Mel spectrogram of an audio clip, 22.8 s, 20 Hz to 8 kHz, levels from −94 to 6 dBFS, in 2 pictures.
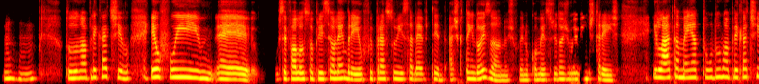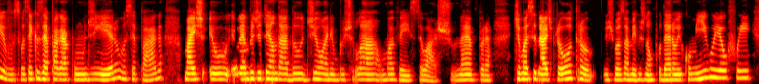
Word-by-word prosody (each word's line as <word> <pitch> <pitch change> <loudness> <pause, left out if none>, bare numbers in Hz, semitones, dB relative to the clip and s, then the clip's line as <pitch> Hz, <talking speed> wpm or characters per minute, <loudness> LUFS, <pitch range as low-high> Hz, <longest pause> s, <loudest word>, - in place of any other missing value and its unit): Uhum, 225 -2 -4 0.4
tudo 240 0 +2
no 250 - 0
aplicativo. 270 -1 -2 0.3
Eu 280 +1 +7
fui 275 -2 +4 0.2
eh, 205 -3 +3 0.3
você 195 +3 -1
falou 215 0 +4
sobre 220 -1 -1
isso, 215 +2 0
eu - - +4
lembrei 225 -3 +3
eu 195 - -2
fui 215 +3 -5
pra 220 0 0
Suíça 220 -1 -2
deve 200 0 -3
ter 200 -2 -4
acho 190 +2 -5
que - - -13
tem 225 -1 0
2 250 +5 +1
anos, 170 -4 -3
foi 180 - -7
no 180 - -3
começo 185 0 -3
de 200 - -5
2023, 205 -3 -3 0.5
e 270 - 0
lá 260 -1 +8
também 270 -1 +1
é - - +1
tudo 265 +1 -3
no 285 - +1
aplicativo, 275 -4 -2
se 190 - -11
você 195 +2 -1
quiser 215 -2 +2
pagar 200 -1 +1
com 190 0 -1
dinheiro, 200 +4 0
você 215 -3 -5
paga, 195 +4 -4 0.3
mas 200 0 +5
eu 205 -1 +1
eu 195 - -4
lembro 205 +2 +3
de 220 0 0
ter 220 0 +1
andado 205 -1 0
de 185 +4 -2
ônibus 190 -2 -3
lá 190 -1 -1
1 190 +2 -4
vez, 175 -2 -4
eu 175 - -3
acho, 155 -3 -6
né, 185 +1 0
pra 185 -2 -6 0.3
de 215 - 0
uma 205 0 +4
cidade 195 -2 +4
pra 195 - 0
outra, 220 -3 +1
o - - -14
os 185 0 -7
meus 190 0 0
amigos 190 0 -1
não 180 -1 0
puderam 185 0 +1
ir 190 - +2
comigo 215 +8 0
e 270 - +2
eu 255 0 +2
fui 255 0 -4
205 Hz, 200 wpm, -23 LUFS, 190-230 Hz, 0.5 s, lá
